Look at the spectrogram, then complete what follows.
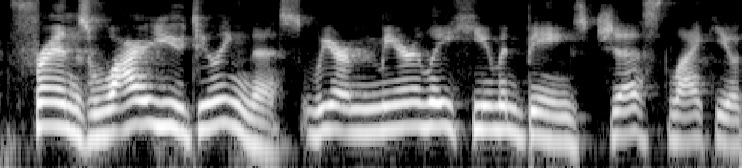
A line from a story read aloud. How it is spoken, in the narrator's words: in dismay ... shouting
